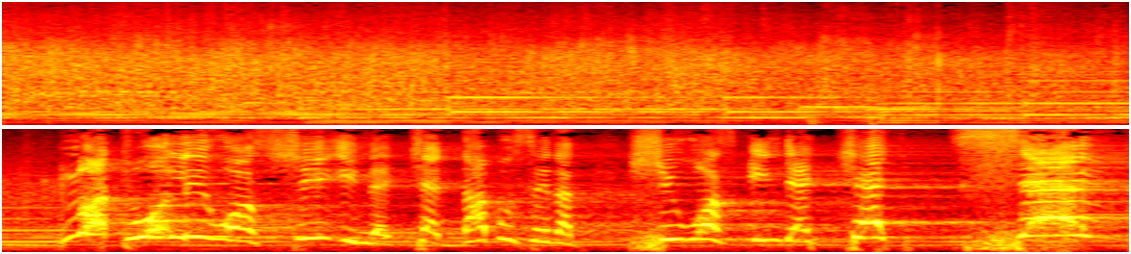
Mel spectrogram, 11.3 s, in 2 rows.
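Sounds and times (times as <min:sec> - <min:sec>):
church audience clapping: 0:00.0 - 0:06.4
speech: 0:06.0 - 0:11.2.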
